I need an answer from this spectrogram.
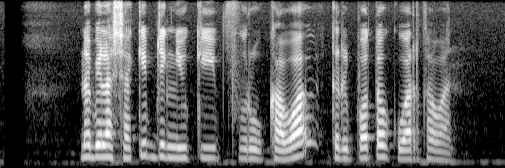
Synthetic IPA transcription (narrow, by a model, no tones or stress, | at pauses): nabilasakip̚d͡ʒəŋjukifuɾukawakəripɔt̪ɔkuwart̪awan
